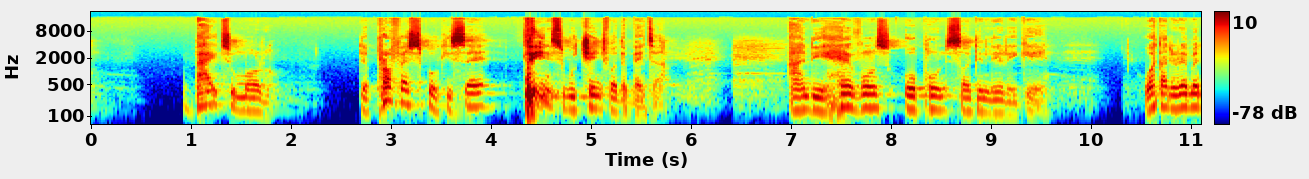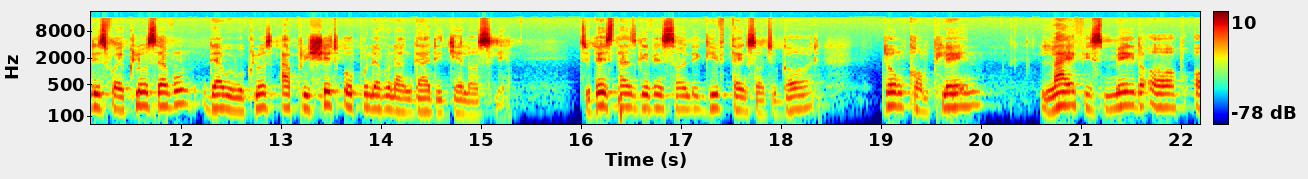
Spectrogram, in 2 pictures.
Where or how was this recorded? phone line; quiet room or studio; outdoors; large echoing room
large echoing room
